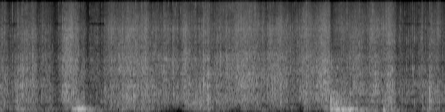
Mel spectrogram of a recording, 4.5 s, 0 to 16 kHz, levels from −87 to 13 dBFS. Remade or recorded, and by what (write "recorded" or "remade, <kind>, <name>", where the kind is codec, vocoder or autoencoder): recorded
